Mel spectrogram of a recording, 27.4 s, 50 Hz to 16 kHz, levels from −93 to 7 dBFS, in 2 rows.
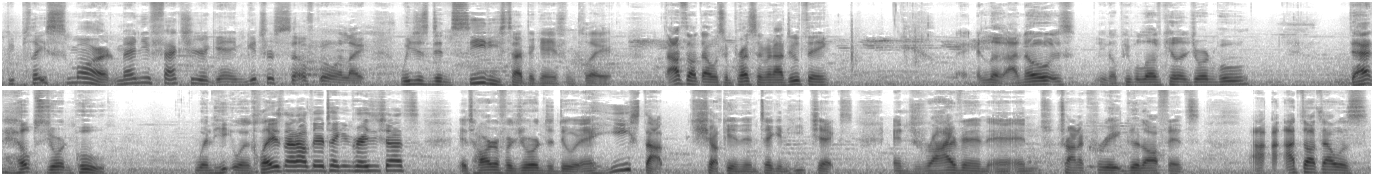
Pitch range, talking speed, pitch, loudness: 105-145 Hz, 185 wpm, 120 Hz, -22 LUFS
